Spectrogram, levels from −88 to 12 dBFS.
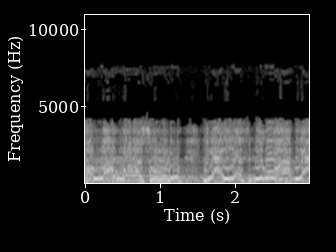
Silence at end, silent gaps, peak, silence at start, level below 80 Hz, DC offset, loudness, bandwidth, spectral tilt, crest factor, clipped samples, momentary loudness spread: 0 s; none; -4 dBFS; 0 s; -34 dBFS; under 0.1%; -16 LUFS; 7.6 kHz; -8 dB/octave; 10 dB; under 0.1%; 3 LU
